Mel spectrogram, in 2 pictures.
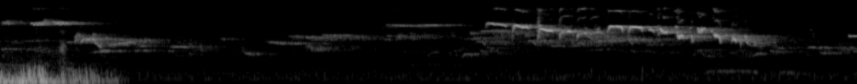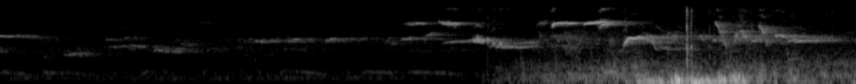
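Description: Songbirds calling with high chirps, including a quick run of falling notes about four seconds in. Wind buffets the microphone with a low rumble in the first second and again from about ten seconds in, loudest near the end.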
